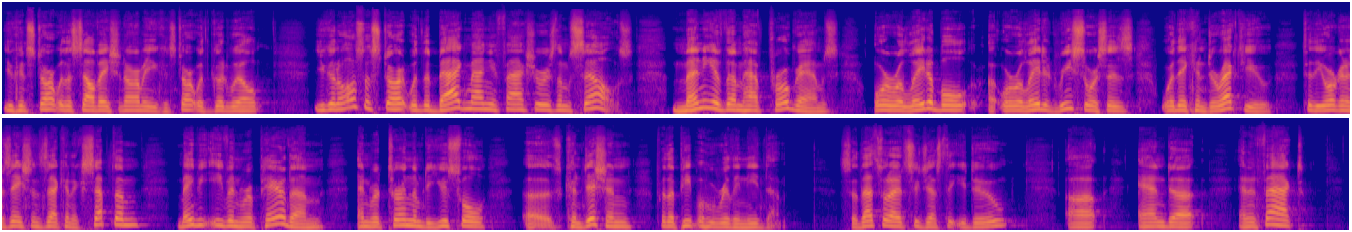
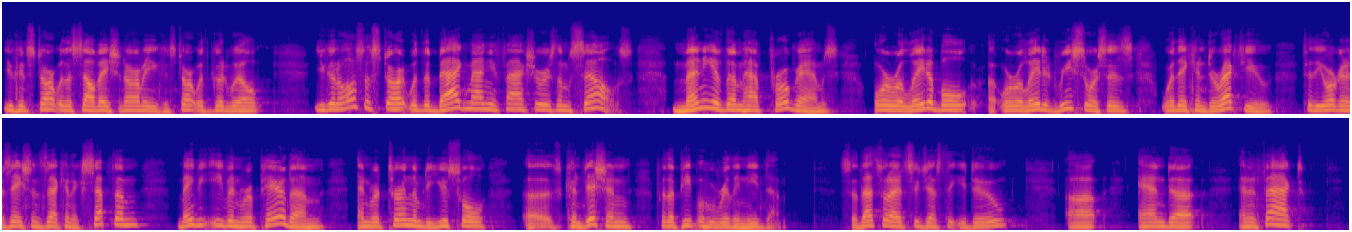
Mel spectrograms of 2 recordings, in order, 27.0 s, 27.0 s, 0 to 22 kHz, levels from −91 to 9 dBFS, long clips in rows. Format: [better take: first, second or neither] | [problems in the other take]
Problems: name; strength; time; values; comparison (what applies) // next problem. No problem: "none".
first | muffled; slightly; fading above 3.5 kHz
